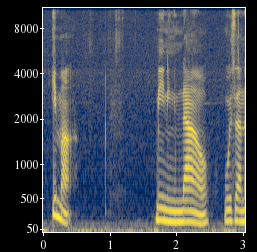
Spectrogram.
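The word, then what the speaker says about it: 今: pitch accent compare hashi hashi hashi example 2 ima meaning now with an accent on the first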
